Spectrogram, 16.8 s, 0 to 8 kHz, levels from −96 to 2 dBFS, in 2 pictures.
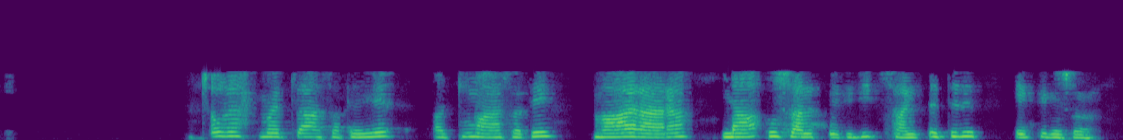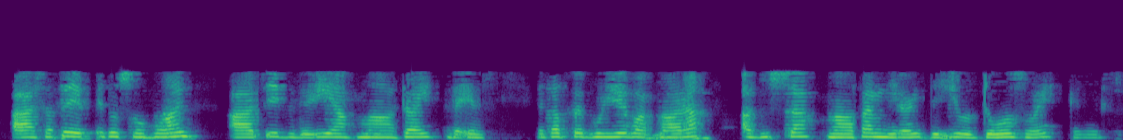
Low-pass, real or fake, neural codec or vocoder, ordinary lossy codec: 7.2 kHz; fake; codec, 24 kHz, 0.9 kbps, WavTokenizer, medium music audio release; AAC, 16 kbps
